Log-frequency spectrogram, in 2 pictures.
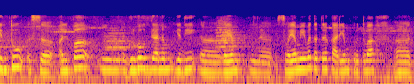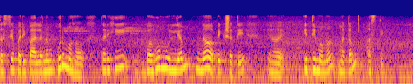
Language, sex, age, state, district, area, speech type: Sanskrit, female, 30-45, Maharashtra, Nagpur, urban, spontaneous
